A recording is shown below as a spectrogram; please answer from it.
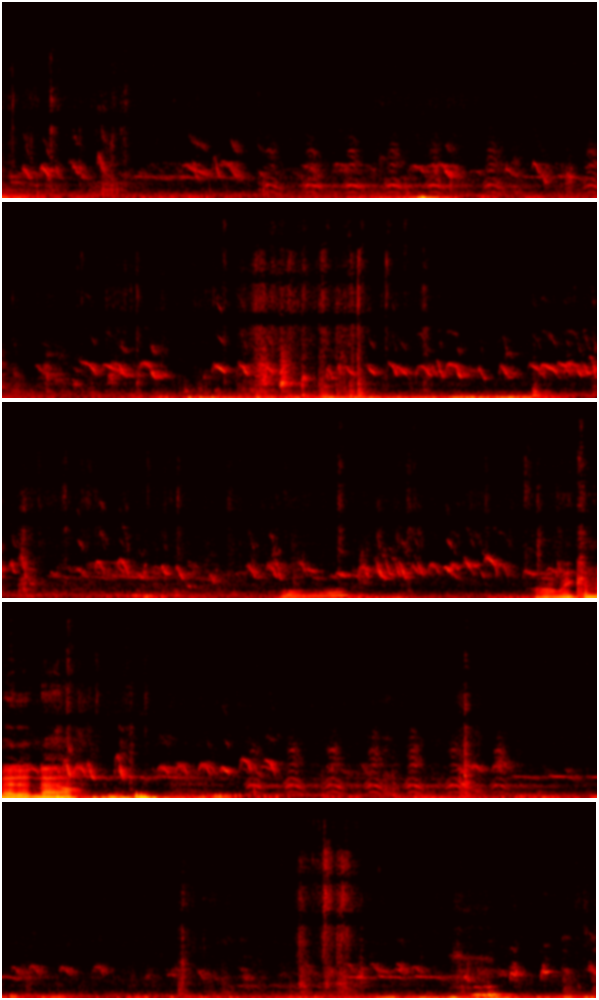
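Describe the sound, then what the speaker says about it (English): Chickens being let out of their coop onto a composite deck, clucking and a rooster calling intermittently with a few wing flaps, fairly close, while someone talks over them. "Get out here, you chickens."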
